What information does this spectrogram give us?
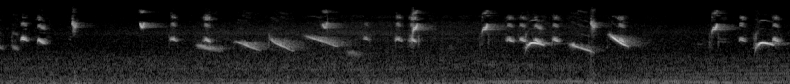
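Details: Wild Green-winged saltator singing in woodland, played to rouse a silent bird: a busy run of downward-sliding whistles alternating with thin high chirps, delivered almost continuously over a calm background.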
